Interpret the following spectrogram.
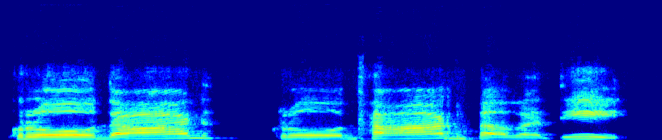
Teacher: Dha, another dha is half. There are two das you have to pronounce. Krodhad, one is mahaprana, the other one no mahapranas, but only half dha. Bhavati, ha, again mahaprana.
